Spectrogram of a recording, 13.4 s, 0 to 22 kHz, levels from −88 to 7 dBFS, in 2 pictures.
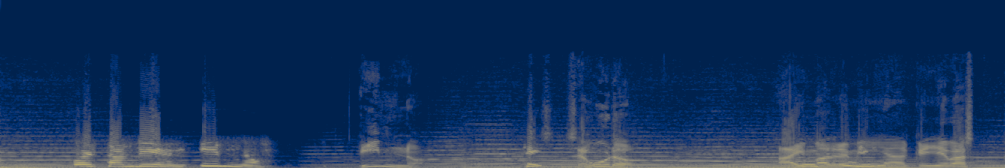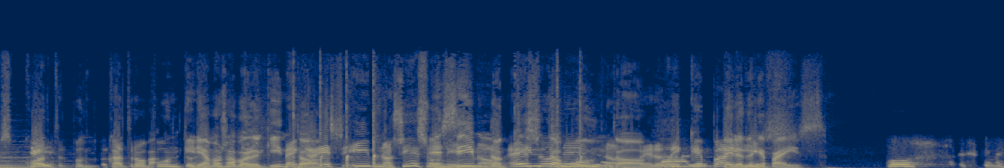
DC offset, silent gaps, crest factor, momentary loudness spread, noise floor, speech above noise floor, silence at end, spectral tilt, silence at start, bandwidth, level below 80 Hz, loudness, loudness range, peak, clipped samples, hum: under 0.1%; none; 14 dB; 10 LU; -52 dBFS; 26 dB; 0 s; -5 dB/octave; 0 s; 15.5 kHz; -42 dBFS; -26 LUFS; 4 LU; -12 dBFS; under 0.1%; none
